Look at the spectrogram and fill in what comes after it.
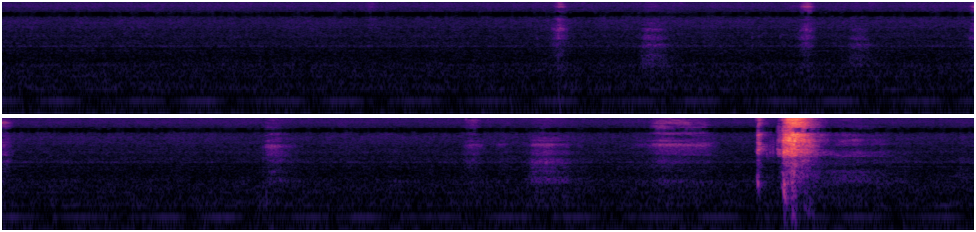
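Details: Messy allergy sneezing fit, mostly into the elbow and some into the hand: series of soft muffled sneezes and snuffles ending in one loud sharp sneeze.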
